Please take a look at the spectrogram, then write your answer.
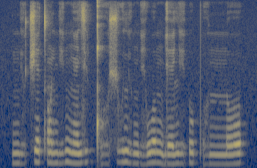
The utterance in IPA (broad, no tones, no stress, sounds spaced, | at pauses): nʲ o̤ t͡ʃ e tʼ õ nʲ e̤ ŋ ẽ zʲ ṳ ǃʼ o̤ ʃ ṳ lʲ o̤ ŋ e̤ w o ŋ ɡ e lʲ e̤ ʔ u pʼ o̤ nː o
